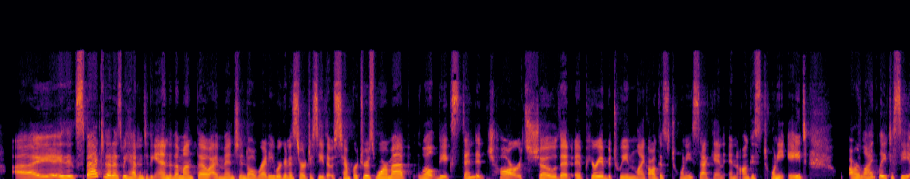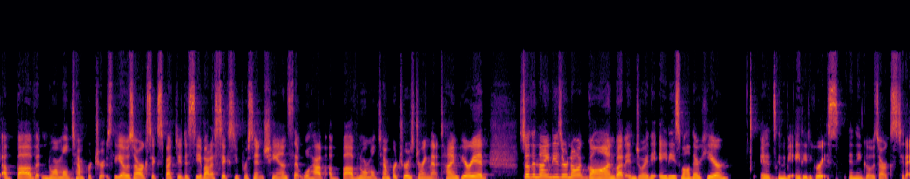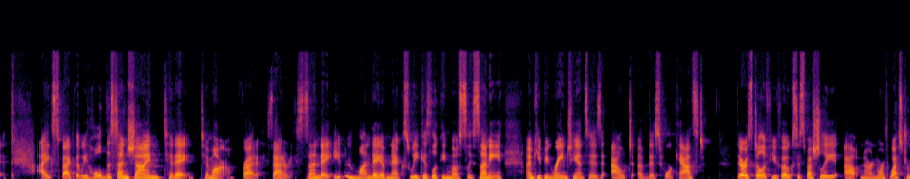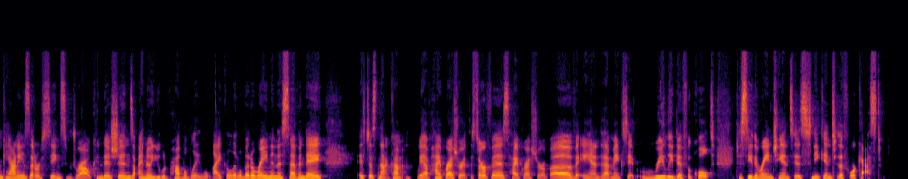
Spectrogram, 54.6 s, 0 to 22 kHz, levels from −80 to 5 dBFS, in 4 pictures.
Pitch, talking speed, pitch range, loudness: 195 Hz, 200 wpm, 165-225 Hz, -17 LUFS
